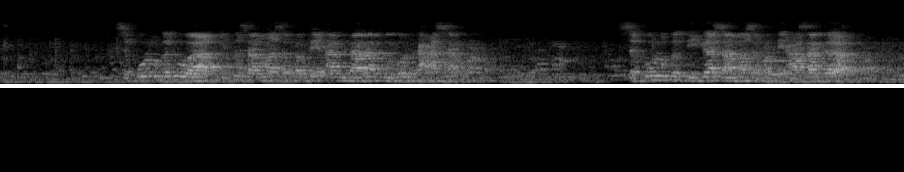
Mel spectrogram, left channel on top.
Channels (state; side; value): silent; right; 53 dB below the other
